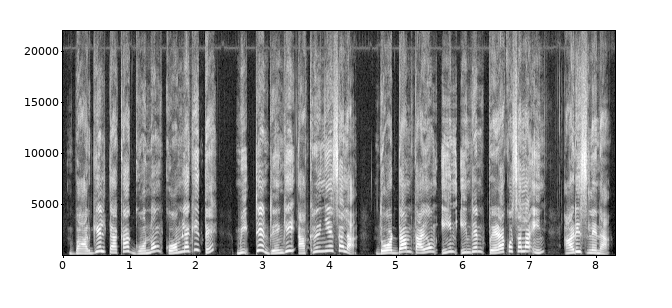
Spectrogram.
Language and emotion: Santali, angry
